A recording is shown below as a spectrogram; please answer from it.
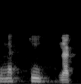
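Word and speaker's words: नक्की: How you pronounce this? Double K? Right, you pronounce it correct. Nakki.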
